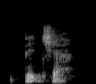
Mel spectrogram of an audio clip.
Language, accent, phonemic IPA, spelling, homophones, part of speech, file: English, Southern England, /ˈbɪtʃə/, bichir, bitcher / biker, noun, LL-Q1860 (eng)-bichir.wav
- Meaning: Any ray-finned fish of the genus Polypterus in the family Polypteridae, having elongated bodies covered in thick, bone-like, ganoid scales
